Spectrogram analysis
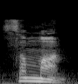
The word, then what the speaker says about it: psalm: इसी प्रकार PSALM में P और L दोनों साइलेंट हैं।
